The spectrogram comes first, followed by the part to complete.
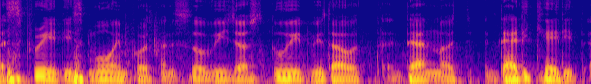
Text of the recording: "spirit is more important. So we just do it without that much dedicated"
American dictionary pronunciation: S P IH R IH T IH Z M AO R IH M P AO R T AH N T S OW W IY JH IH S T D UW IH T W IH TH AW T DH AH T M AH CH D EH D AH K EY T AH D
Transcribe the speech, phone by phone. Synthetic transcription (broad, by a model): S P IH R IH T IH S M AO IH M P AO T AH N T S OW W IY JH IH S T D UW IH T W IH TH AW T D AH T M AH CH D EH D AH K EY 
